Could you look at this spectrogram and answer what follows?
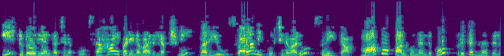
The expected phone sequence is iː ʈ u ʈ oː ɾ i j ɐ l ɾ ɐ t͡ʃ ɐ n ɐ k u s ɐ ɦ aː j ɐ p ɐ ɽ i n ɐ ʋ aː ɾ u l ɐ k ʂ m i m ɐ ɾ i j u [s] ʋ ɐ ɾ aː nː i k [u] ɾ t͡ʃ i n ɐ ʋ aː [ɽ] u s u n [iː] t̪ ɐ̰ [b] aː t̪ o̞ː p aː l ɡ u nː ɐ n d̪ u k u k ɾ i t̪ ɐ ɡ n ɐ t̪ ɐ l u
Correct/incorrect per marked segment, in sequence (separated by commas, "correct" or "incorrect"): correct, incorrect, incorrect, correct, incorrect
